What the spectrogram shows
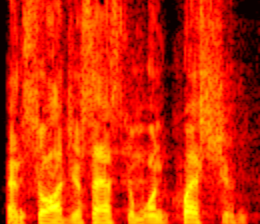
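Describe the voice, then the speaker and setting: A man's voice: medium pitch, normal speed, pushed and bright. Emphatic preacher man in a reverberant hall. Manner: emphatic, repeats and stretches key words; addresses a live congregation. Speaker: pastor. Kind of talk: sermon. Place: church with a congregation.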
